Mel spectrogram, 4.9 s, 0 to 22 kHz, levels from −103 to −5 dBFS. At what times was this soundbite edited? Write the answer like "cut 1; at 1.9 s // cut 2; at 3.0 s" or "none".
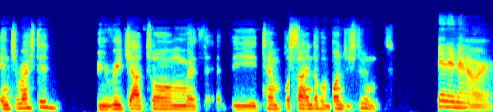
cut 1; at 2.9 s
